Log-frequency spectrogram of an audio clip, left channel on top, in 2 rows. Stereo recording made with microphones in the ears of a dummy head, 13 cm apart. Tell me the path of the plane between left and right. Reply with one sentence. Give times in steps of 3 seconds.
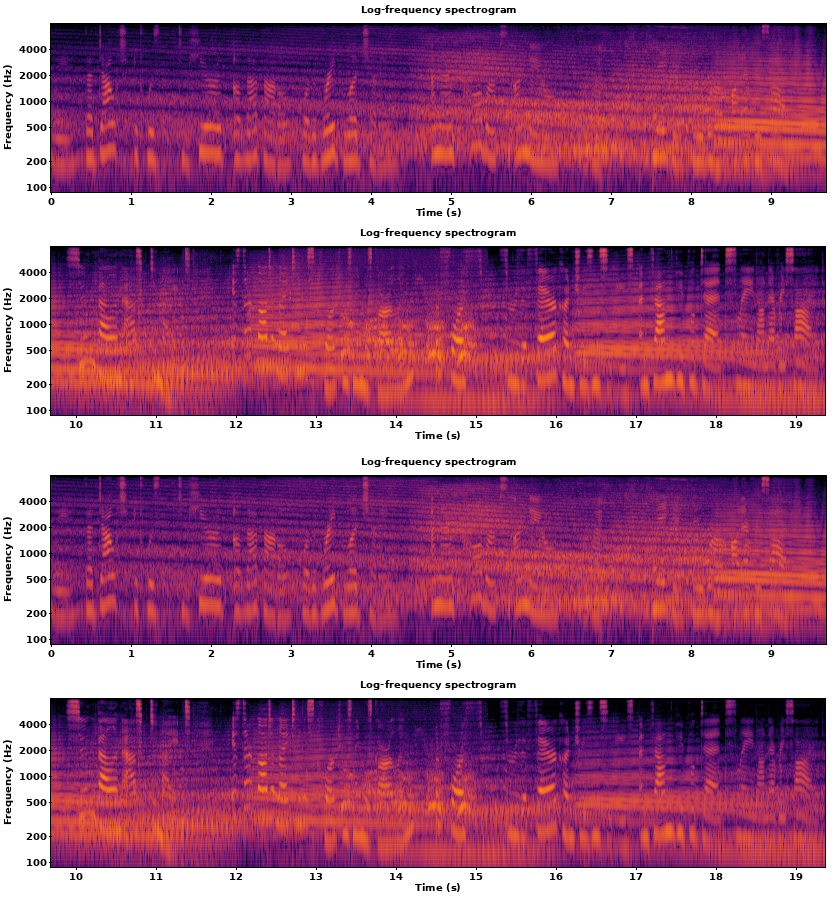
In this clip you hear the plane on the right from 0 s, in the centre from 9 s and on the left from 12 s.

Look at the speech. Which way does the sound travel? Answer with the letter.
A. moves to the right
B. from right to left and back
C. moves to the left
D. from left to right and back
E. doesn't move
C.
